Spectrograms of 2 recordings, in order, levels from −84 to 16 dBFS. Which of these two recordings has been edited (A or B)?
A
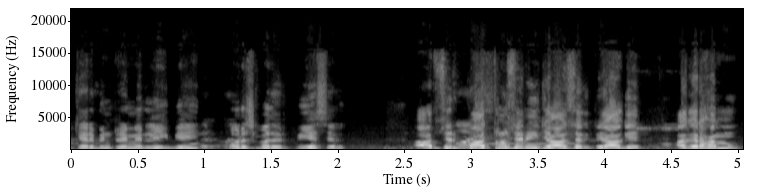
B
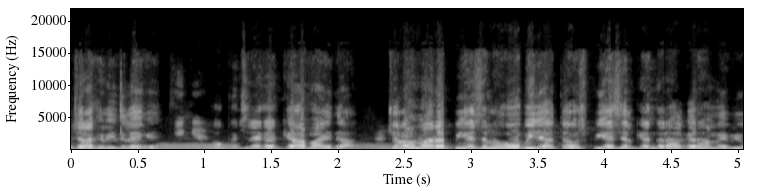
A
